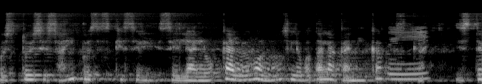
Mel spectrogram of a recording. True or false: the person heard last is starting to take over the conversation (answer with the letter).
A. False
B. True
B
